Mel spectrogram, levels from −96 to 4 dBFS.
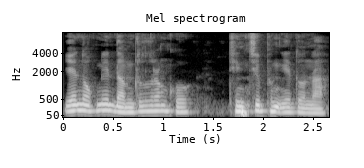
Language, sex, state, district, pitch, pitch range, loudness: Garo, male, Meghalaya, North Garo Hills, 130 Hz, 120-150 Hz, -16 LUFS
